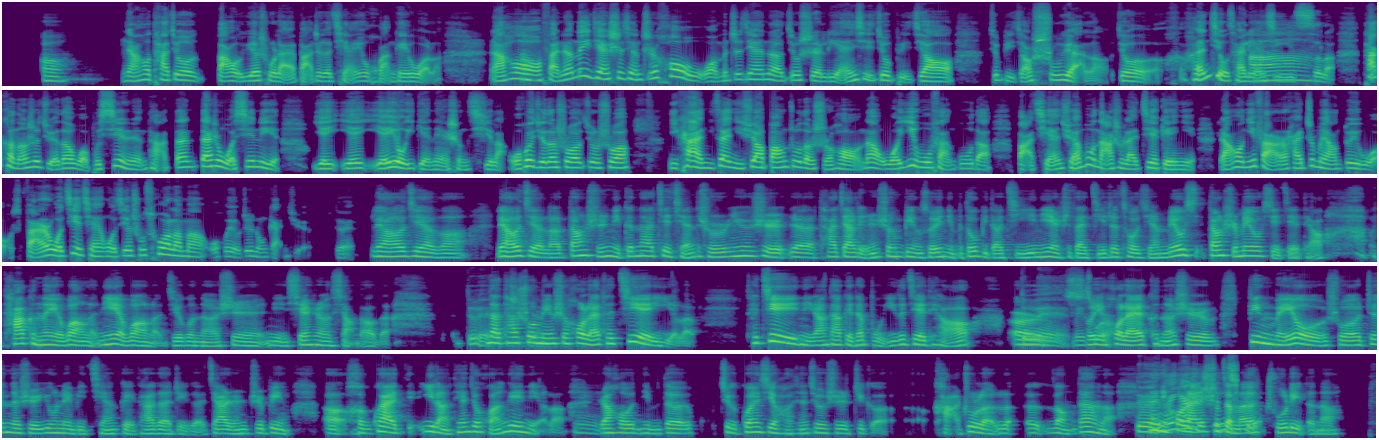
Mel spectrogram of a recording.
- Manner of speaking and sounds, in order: other background noise
- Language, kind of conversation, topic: Chinese, podcast, 遇到误会时你通常怎么化解？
